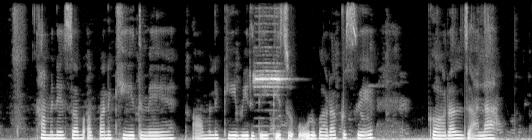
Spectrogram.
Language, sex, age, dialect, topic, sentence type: Magahi, female, 25-30, Southern, agriculture, question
